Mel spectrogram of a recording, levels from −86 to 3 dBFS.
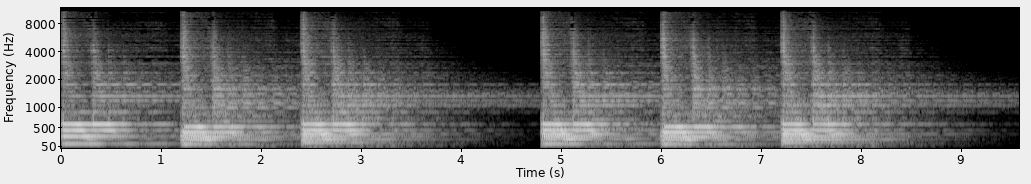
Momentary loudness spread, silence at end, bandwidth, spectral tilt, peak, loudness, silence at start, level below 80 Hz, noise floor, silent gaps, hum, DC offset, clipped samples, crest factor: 18 LU; 0.65 s; 11.5 kHz; -5 dB/octave; -2 dBFS; -18 LUFS; 0 s; -54 dBFS; -46 dBFS; none; none; under 0.1%; under 0.1%; 16 dB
